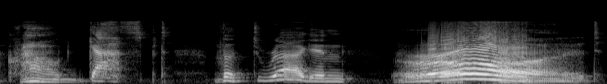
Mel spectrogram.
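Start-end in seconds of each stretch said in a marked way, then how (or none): 3.9-6.0 very slow, loud roaring words; drawn-out roar. A narrator's reading. Narrator roars for the dragon to the crowd, very slow and loud. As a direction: roar the word out.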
